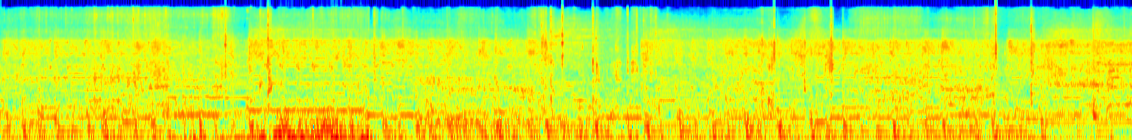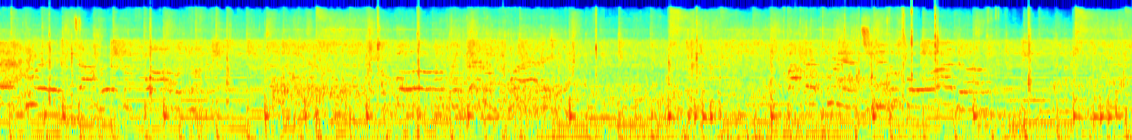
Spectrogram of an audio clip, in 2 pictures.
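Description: Rock music with electric guitars, over skateboard wheels rolling on pavement and the sharp clacks of boards being popped and landed.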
